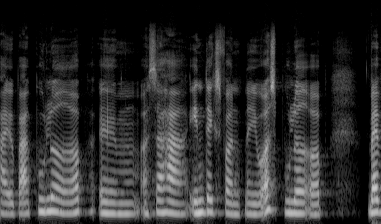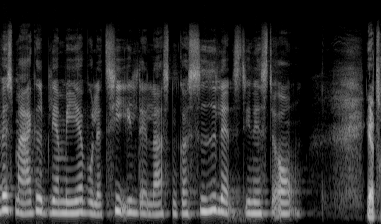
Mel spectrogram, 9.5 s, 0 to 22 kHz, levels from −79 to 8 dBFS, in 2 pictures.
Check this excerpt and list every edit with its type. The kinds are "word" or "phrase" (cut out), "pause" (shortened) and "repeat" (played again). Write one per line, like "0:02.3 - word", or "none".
none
